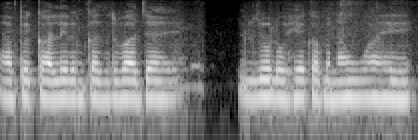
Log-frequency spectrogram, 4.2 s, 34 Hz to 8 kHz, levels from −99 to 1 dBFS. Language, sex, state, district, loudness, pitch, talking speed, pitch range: Hindi, female, Uttar Pradesh, Lalitpur, -16 LUFS, 175 Hz, 185 wpm, 170-180 Hz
